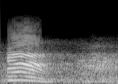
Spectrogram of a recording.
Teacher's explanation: nggak boleh ada getaran dihidungnya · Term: huruf Ain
